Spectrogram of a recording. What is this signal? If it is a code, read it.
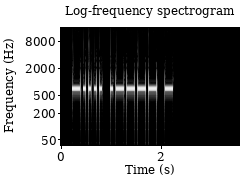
Morse code, heard as a keyed tone, about 22 wpm, 700 Hz. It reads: 61T
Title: Three Challenging Letter-Number Combinations 22wpm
